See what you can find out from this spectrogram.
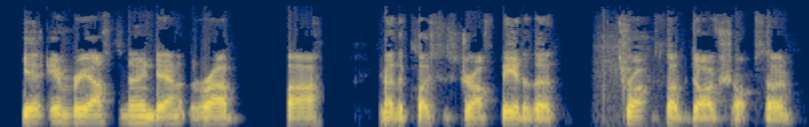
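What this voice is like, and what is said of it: New Zealand accent. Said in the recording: “doesn't have a Fijian accent. That's a New Zealand accent. ... Kiwi.”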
